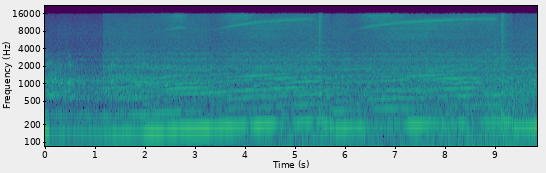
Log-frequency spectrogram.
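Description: A racing car engine revs high and climbs through the gears.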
